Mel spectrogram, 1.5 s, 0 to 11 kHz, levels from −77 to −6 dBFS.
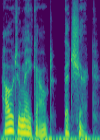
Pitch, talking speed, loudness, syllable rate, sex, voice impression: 105 Hz, 240 wpm, -17 LUFS, 4.5 syllables/s, male, masculine, adult-like, thick, tensed, soft, clear, fluent, cool, intellectual, calm, mature, reassuring, wild, lively, kind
